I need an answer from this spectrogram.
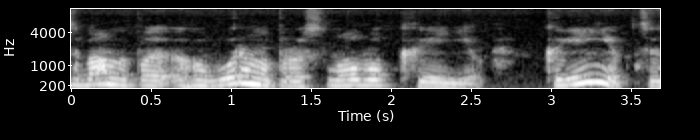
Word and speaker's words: Київ: склади Київ ставим наголос Київ позначаємо приголосні звуки перший звук к твердий Ми пам'ятаємо що буква ї завжди позначає два звуки Тому перед голосним звуком і ставимо м'який звук й і останній в приголосний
